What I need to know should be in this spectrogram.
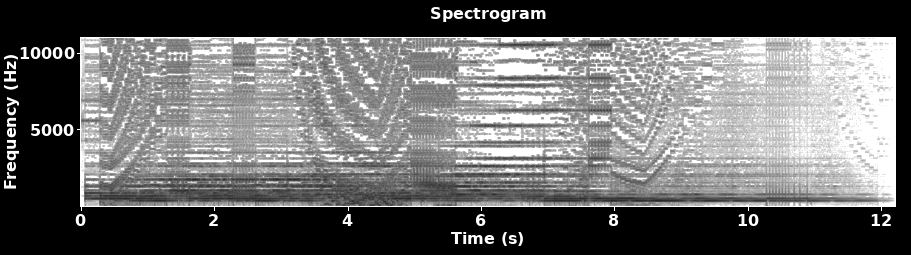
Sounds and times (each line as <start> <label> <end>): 3.5 glitch 5.8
